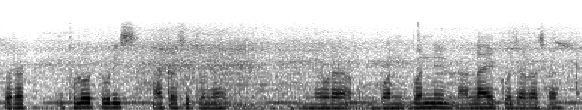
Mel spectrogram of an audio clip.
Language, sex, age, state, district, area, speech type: Nepali, male, 30-45, West Bengal, Jalpaiguri, rural, spontaneous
